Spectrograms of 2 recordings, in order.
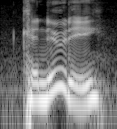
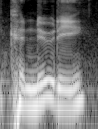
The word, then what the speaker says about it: Canuti: I know his son just struck out that last half inning, but he gave us a correct pronunciation of Skylar Canuti. I was pronouncing it wrong, Canuti.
